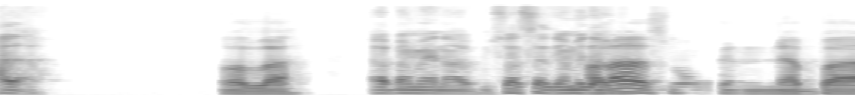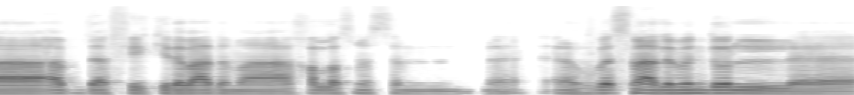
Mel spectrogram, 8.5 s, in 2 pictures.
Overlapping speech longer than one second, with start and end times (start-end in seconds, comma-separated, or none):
none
